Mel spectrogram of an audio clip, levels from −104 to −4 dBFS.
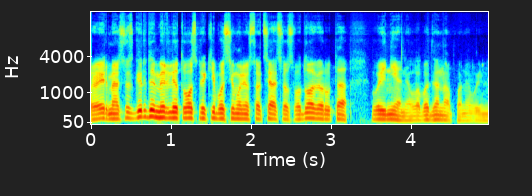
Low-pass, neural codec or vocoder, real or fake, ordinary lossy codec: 14.4 kHz; codec, 44.1 kHz, 7.8 kbps, DAC; fake; Opus, 24 kbps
